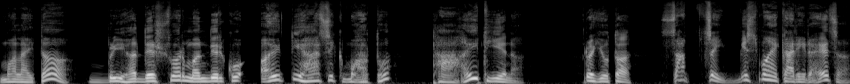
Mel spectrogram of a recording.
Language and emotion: Nepali, surprised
